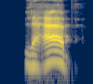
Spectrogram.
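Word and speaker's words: La'eeb: Das heißt, Laeb, oder warte, ich muss das mal rausschreiben, weil da wollte ich dich nämlich direkt fragen, wie das ausgesprochen wird. Schau mal bitte hier, unter Maskottchen. – Ja, gut. Laeb.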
